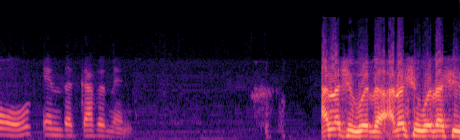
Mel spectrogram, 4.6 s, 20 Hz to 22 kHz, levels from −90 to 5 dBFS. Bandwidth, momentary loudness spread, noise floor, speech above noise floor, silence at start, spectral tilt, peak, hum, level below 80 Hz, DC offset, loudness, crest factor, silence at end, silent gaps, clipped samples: 9 kHz; 18 LU; -56 dBFS; 41 dB; 0 s; -7.5 dB/octave; -6 dBFS; none; -52 dBFS; under 0.1%; -15 LUFS; 12 dB; 0 s; none; under 0.1%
